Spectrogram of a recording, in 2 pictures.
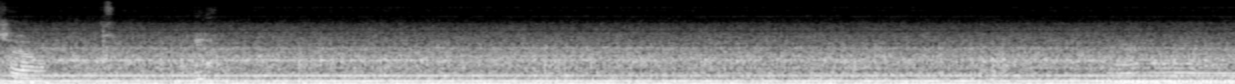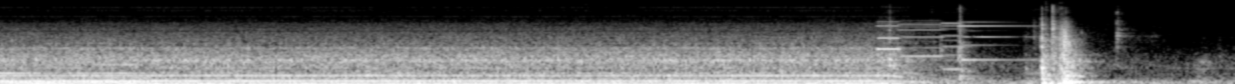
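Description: A microwave oven cooking pasta gives a steady low electrical hum for a long stretch, then stops with a clunk and a click.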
